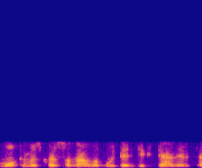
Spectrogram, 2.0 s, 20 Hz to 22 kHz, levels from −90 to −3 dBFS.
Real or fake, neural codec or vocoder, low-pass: real; none; 3.6 kHz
